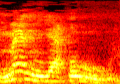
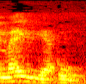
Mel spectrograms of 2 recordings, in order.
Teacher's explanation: So this is what I want you to understand this also, and that is that sometimes letters are ignored in pronunciation. So while this word is man, it's not pronounced when we read it as man Yaqul. It's pronounced may Yaqul.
